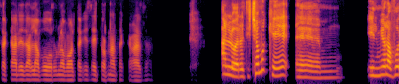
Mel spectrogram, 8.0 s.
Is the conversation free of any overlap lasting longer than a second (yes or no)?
yes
